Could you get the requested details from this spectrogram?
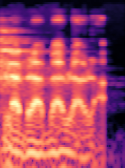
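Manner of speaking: very low voice. Pretend. Echoing the filler, very low.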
